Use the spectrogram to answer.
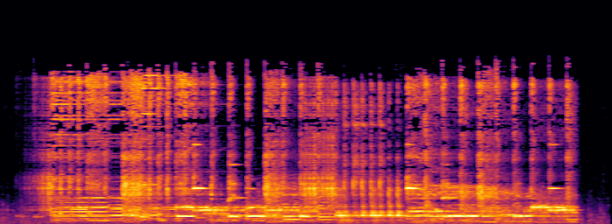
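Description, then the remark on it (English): A mobile phone rings loudly, its bright electronic melody playing continuously for about seven seconds before cutting off, with no talking over it. “I should have turned my phone off.”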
